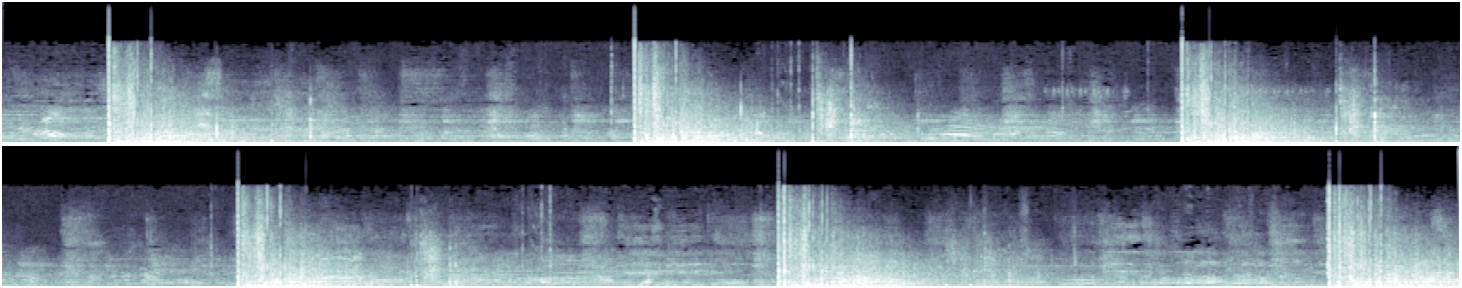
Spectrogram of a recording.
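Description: Fireworks burst with deep booms at regular intervals, echoing outdoors.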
